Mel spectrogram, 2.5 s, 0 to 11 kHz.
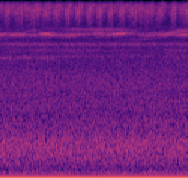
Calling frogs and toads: none
3:30am

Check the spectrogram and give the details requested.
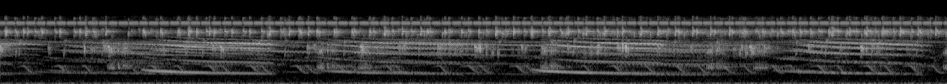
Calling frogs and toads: dwarf tree frog, pointedbelly frog, menwig frog, Physalaemus cuvieri, Pithecopus azureus
7:15pm

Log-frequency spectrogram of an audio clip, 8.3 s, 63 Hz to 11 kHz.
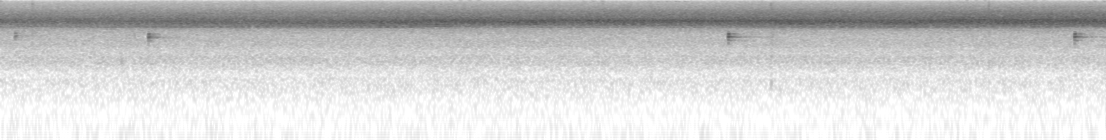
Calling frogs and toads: Cochran's lime tree frog
6:15pm

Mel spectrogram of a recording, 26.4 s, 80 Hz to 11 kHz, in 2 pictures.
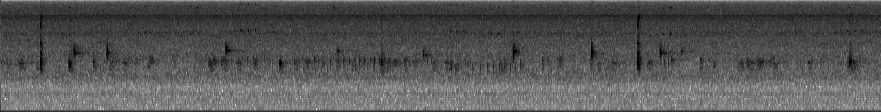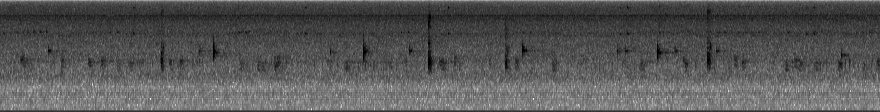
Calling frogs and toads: Bischoff's tree frog, Cochran's lime tree frog
10:30pm

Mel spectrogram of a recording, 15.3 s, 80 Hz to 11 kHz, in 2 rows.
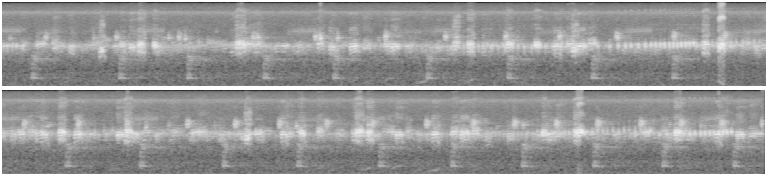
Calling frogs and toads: Bischoff's tree frog, blacksmith tree frog, Leptodactylus latrans, Cochran's lime tree frog
12:00am

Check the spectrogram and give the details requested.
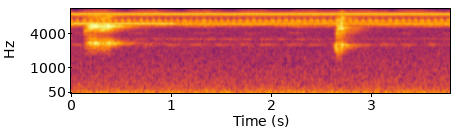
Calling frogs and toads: lesser tree frog
1:15am

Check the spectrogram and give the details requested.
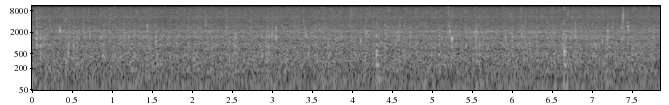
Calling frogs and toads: none
4:30am

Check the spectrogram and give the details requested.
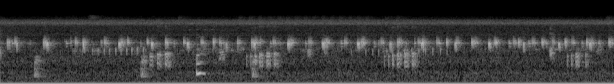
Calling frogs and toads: Bischoff's tree frog, blacksmith tree frog, Cochran's lime tree frog, Burmeister's tree frog
11:00pm

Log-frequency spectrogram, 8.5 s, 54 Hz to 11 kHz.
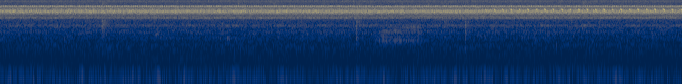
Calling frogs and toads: Boana albopunctata
11:45pm

